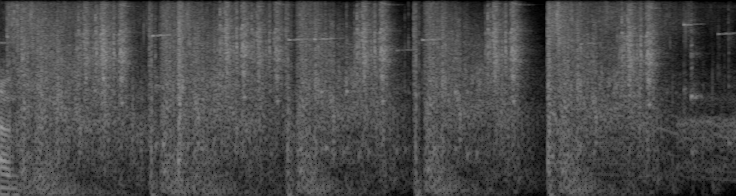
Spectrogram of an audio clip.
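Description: A shotgun fires a series of loud, booming blasts in an echoing space.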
